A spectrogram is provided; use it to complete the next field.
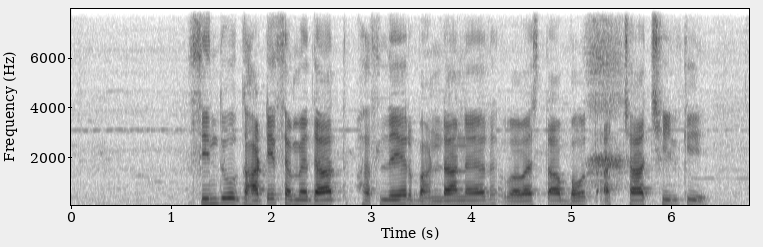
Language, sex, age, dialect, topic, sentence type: Magahi, male, 18-24, Northeastern/Surjapuri, agriculture, statement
